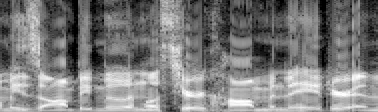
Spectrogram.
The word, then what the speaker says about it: ZomBmu: So it's and even back when it was just zombie, people would pronounce it as zom, like the word bomb, and so on.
